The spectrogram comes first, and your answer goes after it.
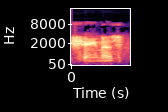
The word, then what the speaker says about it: Chamish: Yes, and interestingly enough, really interestingly enough, I don't know if you've ever read any of Barry Chamish, Chamish, or some people pronounce his name Seamus, from Israel, but he's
